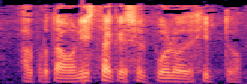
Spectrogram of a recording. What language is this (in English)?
Spanish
